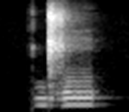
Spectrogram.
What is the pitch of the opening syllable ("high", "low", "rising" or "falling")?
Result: high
